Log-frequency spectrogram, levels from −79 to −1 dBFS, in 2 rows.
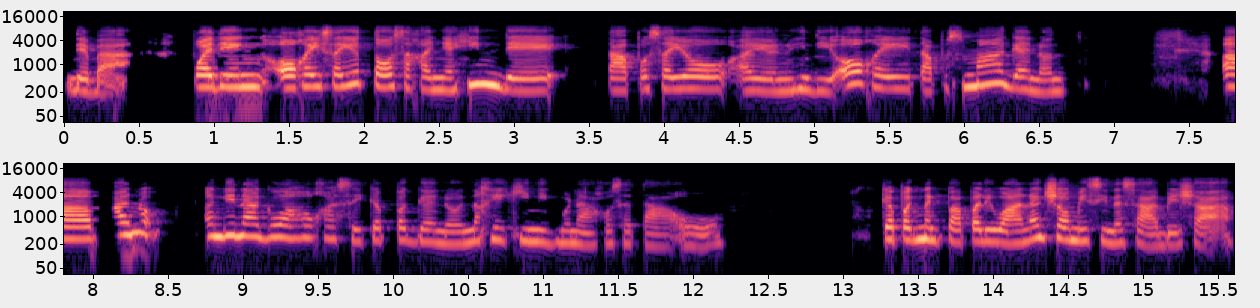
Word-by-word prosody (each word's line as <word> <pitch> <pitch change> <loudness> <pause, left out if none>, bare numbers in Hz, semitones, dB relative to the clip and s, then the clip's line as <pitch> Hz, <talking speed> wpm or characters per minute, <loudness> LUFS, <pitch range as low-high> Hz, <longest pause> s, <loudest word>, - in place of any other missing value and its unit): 'Di - - 0
ba? - - +1 0.5
Puwedeng 275 0 +6 0.2
okey 280 +1 +3
sa 285 - +1
'yo 330 +3 +2
'to 275 -2 +2
sa 255 - -3
kanya 235 -1 -2
hindi. 435 - +3 0.4
Tapos 225 +2 0
sa - - +1 0.5
ay 220 -1 -2
hindi 220 0 -6
okey 250 -7 +1
tapos 210 +5 -3
mga 300 -4 +1
gano'n 210 -1 -7 1.1
ah, 275 -1 +6 0.2
paano 365 +2 0 0.2
ang 315 - +3
ginagawa 310 -3 +1
ko 290 - -6
kasi 275 -4 -8
kapag 250 +1 -8
ga'non 215 -2 -7
nakikinig 240 -3 -6
mo 220 - -10
na 200 -3 -7
ako 205 - -15
sa 210 -1 -10
tao, 180 0 -10 1.0
kapag 265 -1 +1
nagpapaliwanag 240 -1 0
siya 270 -3 +5
may 245 -1 -3
sinasabi 215 -5 -3
siya, - - +1
250 Hz, 145 wpm, -21 LUFS, 220-280 Hz, 1.1 s, Puwedeng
